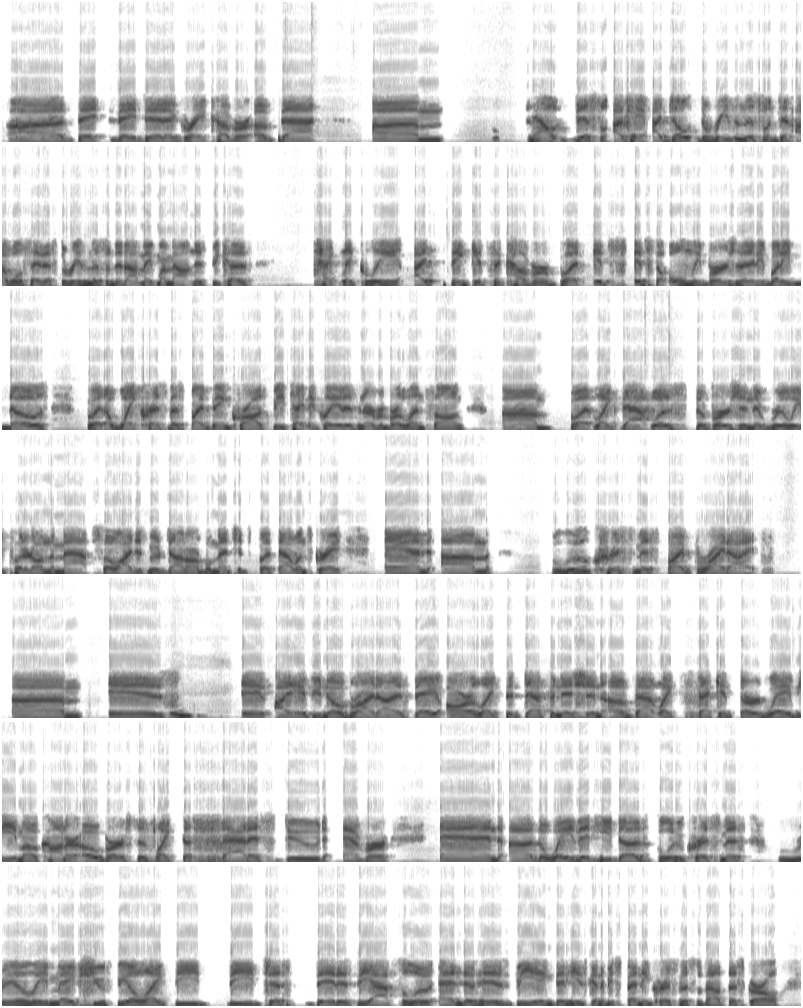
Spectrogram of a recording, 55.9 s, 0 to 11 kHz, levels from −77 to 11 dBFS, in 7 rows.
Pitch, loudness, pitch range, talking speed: 130 Hz, -16 LUFS, 115-150 Hz, 170 wpm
